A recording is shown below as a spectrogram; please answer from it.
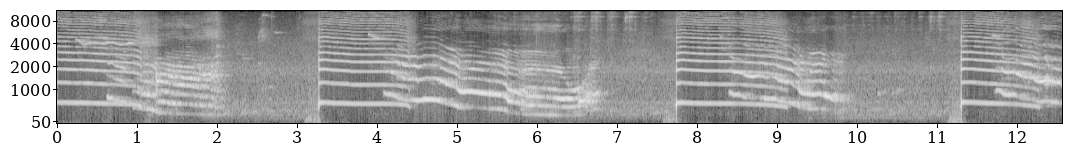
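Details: A one-year-old Siberian Husky and a German Shepherd howl back at a whistle in a competing chorus: long, sliding howls that start high and fall, overlapping voices in bouts of about three seconds separated by short pauses.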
